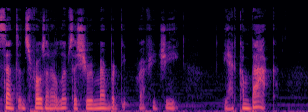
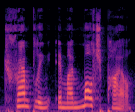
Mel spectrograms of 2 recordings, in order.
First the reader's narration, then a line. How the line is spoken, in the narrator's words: Maria yelled back, equally as exasperated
